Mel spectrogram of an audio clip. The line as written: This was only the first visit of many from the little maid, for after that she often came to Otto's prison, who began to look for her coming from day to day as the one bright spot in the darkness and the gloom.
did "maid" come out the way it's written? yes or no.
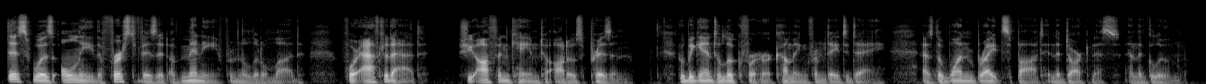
no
